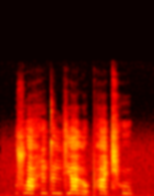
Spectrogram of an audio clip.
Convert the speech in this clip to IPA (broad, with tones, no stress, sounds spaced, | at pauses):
s w a˥˧ h ĩ˥˧ t̪ ẽ˦ ŋ s j a˦ l o˨˩ pʰ a˥˧ t͡ɕʰ u˦ p̚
